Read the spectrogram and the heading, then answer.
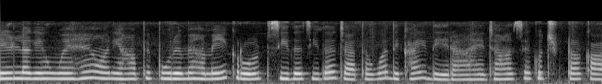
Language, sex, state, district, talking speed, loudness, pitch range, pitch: Hindi, female, Odisha, Khordha, 250 wpm, -16 LUFS, 250-270 Hz, 260 Hz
